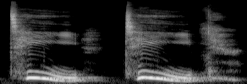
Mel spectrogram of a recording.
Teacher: وأنا بنطق التي لازم لساني يكون في الالفيولار ريج المنطقة المشرشرة اللي هي ورا اسناني اللي قدام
